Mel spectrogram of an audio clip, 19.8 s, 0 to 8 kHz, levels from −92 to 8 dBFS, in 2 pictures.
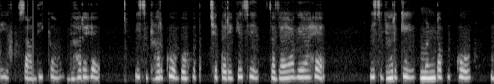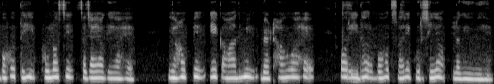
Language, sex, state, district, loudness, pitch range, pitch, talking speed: Hindi, female, Bihar, Saran, -16 LUFS, 225-260 Hz, 245 Hz, 125 wpm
